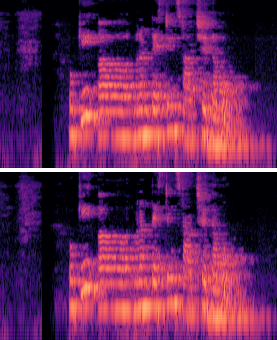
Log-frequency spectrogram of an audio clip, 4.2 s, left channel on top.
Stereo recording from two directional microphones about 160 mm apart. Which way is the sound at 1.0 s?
20° right (ahead or behind).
